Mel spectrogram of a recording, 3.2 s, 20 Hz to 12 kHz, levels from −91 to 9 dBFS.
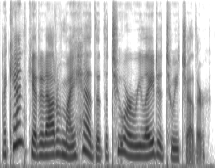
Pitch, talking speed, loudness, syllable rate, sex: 215 Hz, 295 wpm, -17 LUFS, 6.6 syllables/s, female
